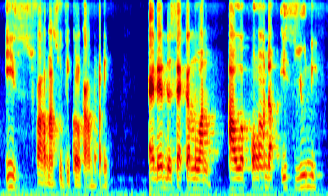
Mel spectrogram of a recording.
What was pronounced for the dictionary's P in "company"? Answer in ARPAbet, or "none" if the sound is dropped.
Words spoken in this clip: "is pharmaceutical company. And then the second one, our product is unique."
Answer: B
